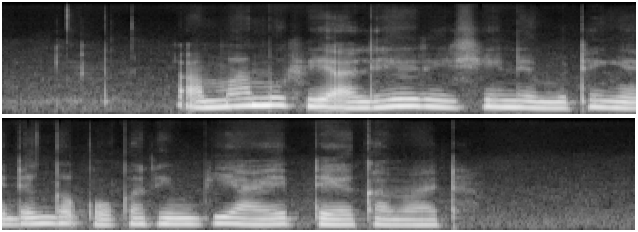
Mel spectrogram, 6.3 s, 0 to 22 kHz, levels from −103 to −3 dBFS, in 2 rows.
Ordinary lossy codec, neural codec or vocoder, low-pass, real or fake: none; codec, 44.1 kHz, 7.8 kbps, DAC; 19.8 kHz; fake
